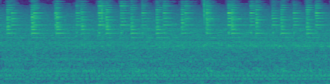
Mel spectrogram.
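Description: Train Sim World locomotive cab on the Sand Patch Grade with windows open, a loud steady rail rumble and engine roar filling the space, with a faint rhythmic clatter of wheels over track joints and no voices.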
